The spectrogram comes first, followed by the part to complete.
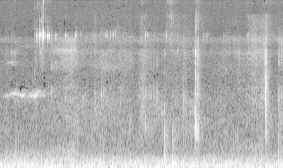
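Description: A few sharp clicks from a handheld training clicker, the loudest about half a second in and two fainter ones near the end, as a Bengal kitten chews food treats, over a steady low background rumble.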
